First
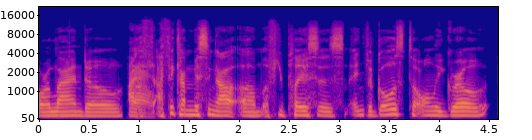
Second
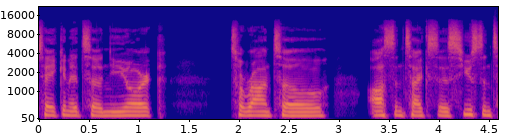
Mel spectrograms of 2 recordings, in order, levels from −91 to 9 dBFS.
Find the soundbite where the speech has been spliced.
first; 2 cuts; at 0.8 s, 3.2 s

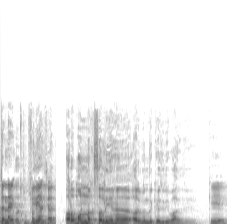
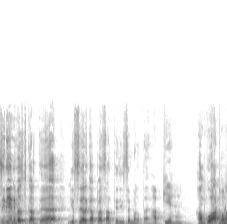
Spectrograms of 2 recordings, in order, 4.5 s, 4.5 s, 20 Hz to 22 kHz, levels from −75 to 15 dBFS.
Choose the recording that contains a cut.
first; 1 cut; at 1.2 s

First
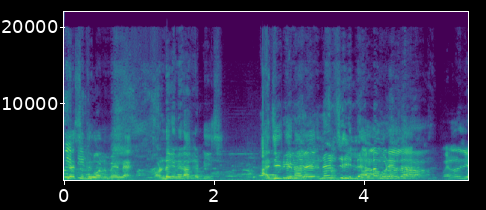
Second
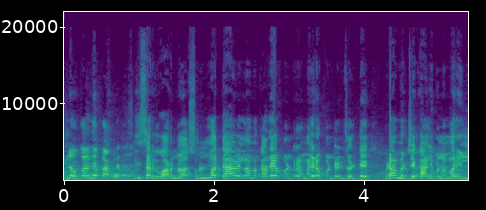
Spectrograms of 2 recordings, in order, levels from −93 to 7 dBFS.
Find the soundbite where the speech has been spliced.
second; 1 cut; at 1.0 s

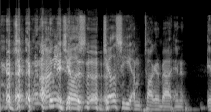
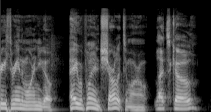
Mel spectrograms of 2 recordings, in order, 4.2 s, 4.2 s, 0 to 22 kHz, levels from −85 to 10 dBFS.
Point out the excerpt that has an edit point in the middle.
second; 2 cuts; at 1.2 s, 3.0 s

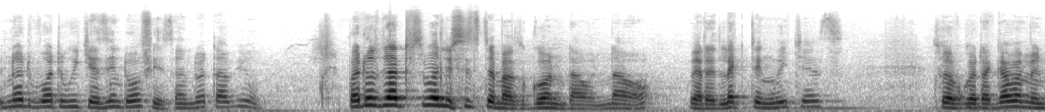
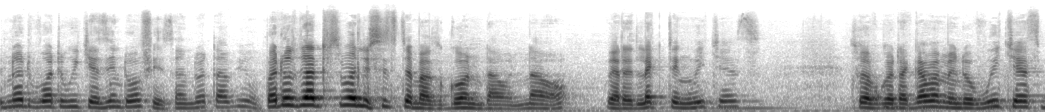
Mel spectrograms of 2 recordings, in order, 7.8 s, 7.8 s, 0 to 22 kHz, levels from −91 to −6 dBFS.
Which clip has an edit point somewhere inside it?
second; 1 cut; at 1.9 s

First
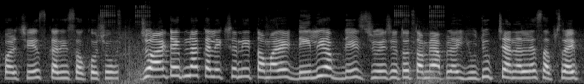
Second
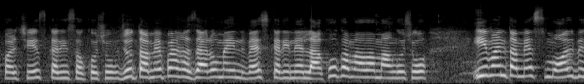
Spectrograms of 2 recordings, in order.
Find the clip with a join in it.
first; 1 cut; at 1.2 s

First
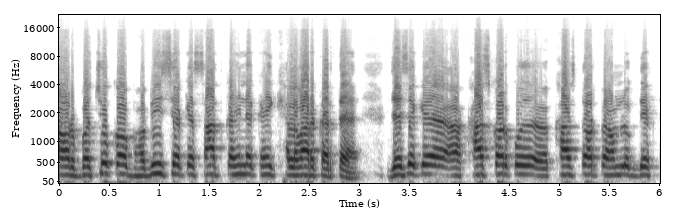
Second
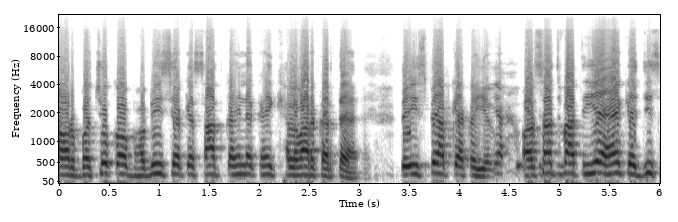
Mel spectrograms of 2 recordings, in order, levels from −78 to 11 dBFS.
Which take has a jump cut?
second; 2 cuts; at 3.1 s, 4.3 s

